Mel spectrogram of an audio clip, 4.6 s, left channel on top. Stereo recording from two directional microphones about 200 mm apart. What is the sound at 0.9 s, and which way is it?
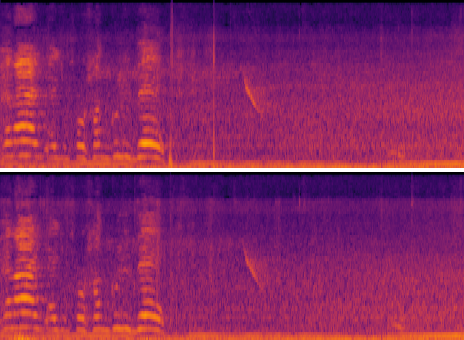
Speech, centre (ahead or behind).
